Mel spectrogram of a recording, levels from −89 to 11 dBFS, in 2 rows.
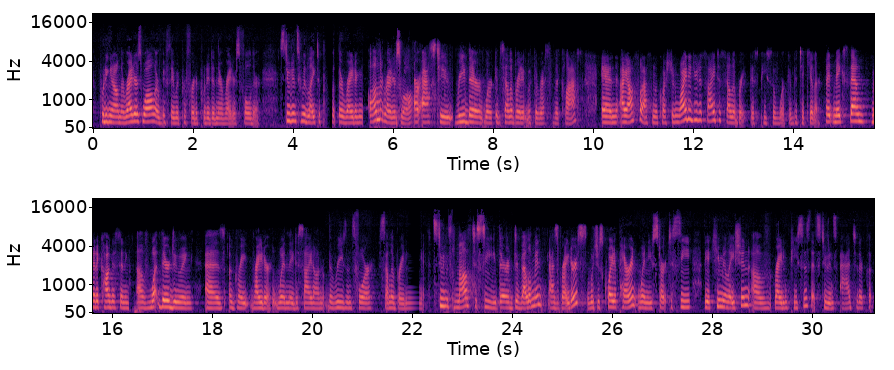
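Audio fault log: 4.61–4.80 s and 21.94–22.16 s, call audio freeze: The sound stalls and the last moment is stretched into a fading buzz. The first stall lasts about 0.17 s and drops into a brief silence of about 40 ms. The second lasts about 0.2 s with no silence. The cause is likely packets held up in transit, so the jitter buffer ran dry. Playback then resumes where it stopped. Nothing is lost, but the stream now runs later by the length of each stall.
4.84–4.89 s and 22.20–22.23 s, short concealed packet loss: Just after each freeze, about 20 ms of audio never arrives in time. The receiver fills the hole by extending the preceding sound, about 24 ms of fill in the first case and 10 ms in the second. It then blends back into the real signal. The result is a tiny smear or wobble.
5.53–20.32 s and 22.65–26.75 s, call bitrate drop: The encoder's budget falls from 40 kbps to 8 kbps in the first span and to 9 kbps in the second. 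The bandwidth narrows from 20 kHz to 6 kHz and 8 kHz respectively. Coarser coding makes the sound rough and watery. The lost top end makes it muffled. The worst stretch lasts about 4.2 s in the first span and 2.7 s in the second. Quality then climbs back.
9.57–11.29 s, 15.27–15.98 s, 24.11–26.48 s and 26.97–27.89 s, jitter buffer speed-up: After a backlog builds up, the receiver trims short pitch-period slices to cut the delay. Playback runs about 6%, 7%, 5% and 6% fast in these spans. The pitch stays the same. Roughly a tenth of a second is removed in the first span, half that in the second, about 0.15 s in the third and under 0.1 s in the last. The sound feels slightly hurried.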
